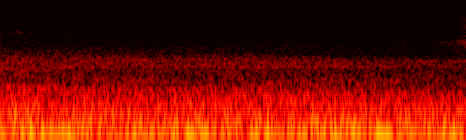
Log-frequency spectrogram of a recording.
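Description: Steady low rumble of background room noise, with no speech.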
